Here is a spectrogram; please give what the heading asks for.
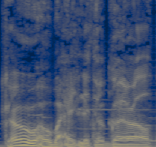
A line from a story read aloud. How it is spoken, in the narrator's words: said Saint Maur, as we will now call him, in a terrible voice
